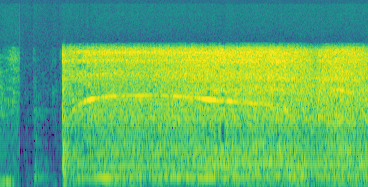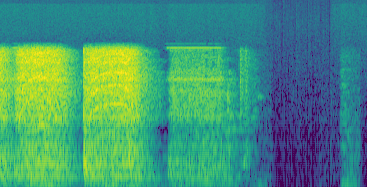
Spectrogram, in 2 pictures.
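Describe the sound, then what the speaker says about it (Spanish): A power drill drives a screw through a cabinet door hinge into wood in a steady whirring burst that stops briefly and resumes, then winds down to silence. "Vamos a proceder a poner un tornillo."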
